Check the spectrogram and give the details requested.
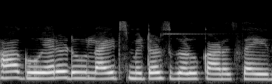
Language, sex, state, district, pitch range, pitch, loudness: Kannada, female, Karnataka, Bidar, 260-280 Hz, 270 Hz, -11 LUFS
